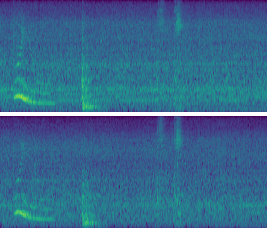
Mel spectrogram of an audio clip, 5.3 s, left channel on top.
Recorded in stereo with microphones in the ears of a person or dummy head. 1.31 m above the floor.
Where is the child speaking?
10° left (ahead or behind), 0.8 m.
